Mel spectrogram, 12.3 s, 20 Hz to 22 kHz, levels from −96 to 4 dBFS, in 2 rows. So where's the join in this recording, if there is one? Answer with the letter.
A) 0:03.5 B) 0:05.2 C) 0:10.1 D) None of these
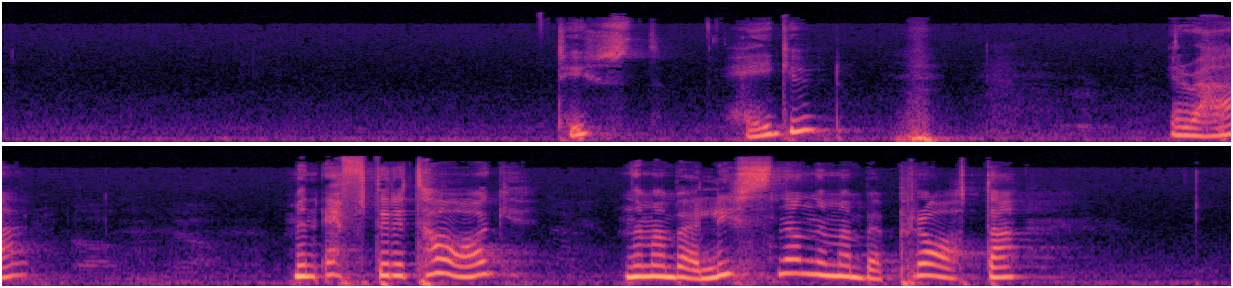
D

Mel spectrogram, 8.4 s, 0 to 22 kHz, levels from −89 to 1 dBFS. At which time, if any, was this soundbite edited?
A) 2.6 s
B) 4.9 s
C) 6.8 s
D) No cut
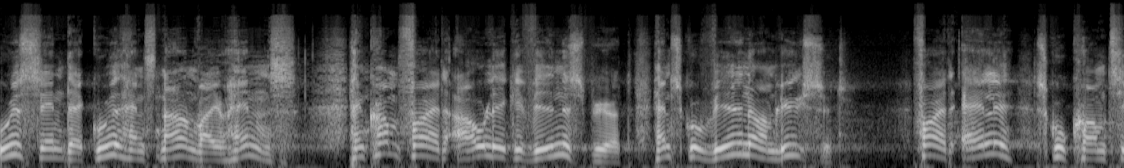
D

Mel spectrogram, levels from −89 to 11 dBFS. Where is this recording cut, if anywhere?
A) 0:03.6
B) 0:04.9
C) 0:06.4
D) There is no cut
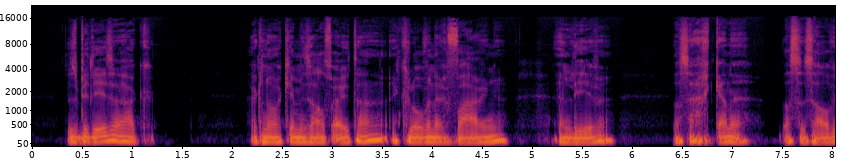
C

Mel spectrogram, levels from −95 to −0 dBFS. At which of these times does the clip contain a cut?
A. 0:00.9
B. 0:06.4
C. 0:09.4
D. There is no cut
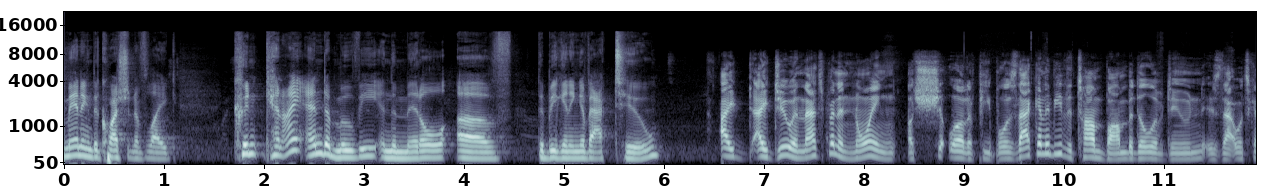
B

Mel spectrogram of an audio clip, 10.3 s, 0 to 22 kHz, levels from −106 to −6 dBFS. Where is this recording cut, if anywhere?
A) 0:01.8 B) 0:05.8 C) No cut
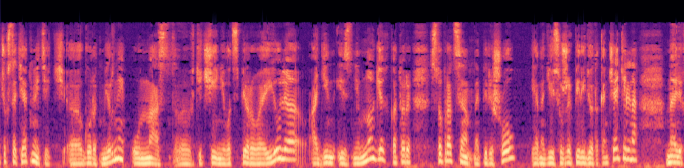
A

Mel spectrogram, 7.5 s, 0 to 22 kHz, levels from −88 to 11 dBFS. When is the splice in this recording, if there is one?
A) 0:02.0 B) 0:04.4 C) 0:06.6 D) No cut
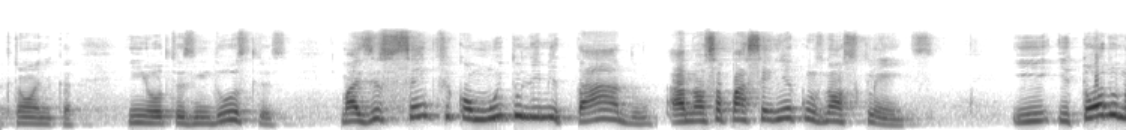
B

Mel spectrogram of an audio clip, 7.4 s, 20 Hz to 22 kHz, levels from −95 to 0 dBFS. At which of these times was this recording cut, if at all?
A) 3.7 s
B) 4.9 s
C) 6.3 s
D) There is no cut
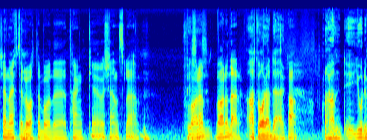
C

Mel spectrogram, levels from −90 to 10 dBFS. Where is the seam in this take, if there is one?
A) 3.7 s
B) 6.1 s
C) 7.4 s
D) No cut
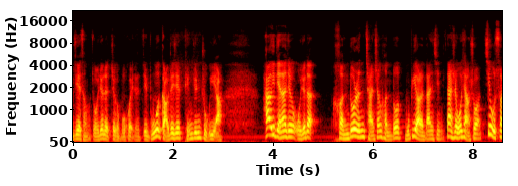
D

